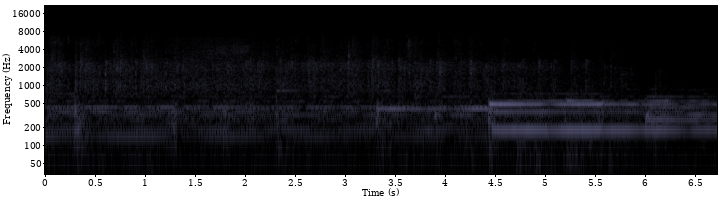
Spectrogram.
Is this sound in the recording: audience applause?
yes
